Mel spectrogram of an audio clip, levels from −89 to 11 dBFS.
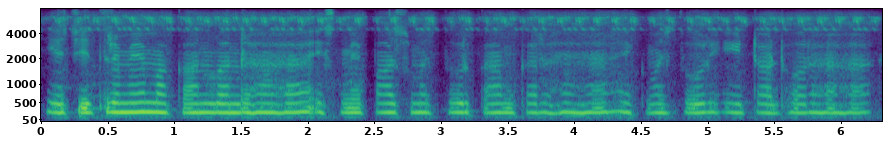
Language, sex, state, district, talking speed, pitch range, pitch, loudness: Hindi, female, Jharkhand, Garhwa, 200 wpm, 235-245 Hz, 235 Hz, -16 LUFS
